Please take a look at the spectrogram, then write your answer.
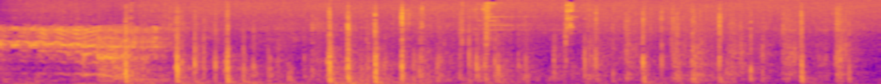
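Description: A horse whinnies loudly at the start, then hooves clip-clop in a quick, uneven rhythm, sharp hoof strikes continuing to the end with no one speaking.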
